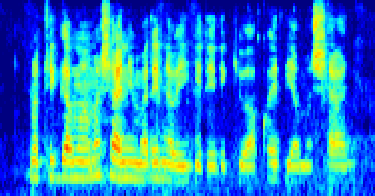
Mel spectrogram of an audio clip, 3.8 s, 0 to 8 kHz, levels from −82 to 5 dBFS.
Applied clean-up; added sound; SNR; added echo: neural separator model SepFormer DNS4.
